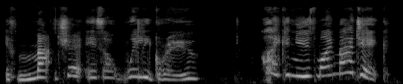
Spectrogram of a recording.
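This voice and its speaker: A woman's voice: fairly high pitch, animated, a little slow, fairly bright tone, dry recording. A woman voicing a fretful, fluffy little male magic creature in a storybook, speaking in an anxious, pleading way. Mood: chanting. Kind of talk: storybook read-aloud.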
